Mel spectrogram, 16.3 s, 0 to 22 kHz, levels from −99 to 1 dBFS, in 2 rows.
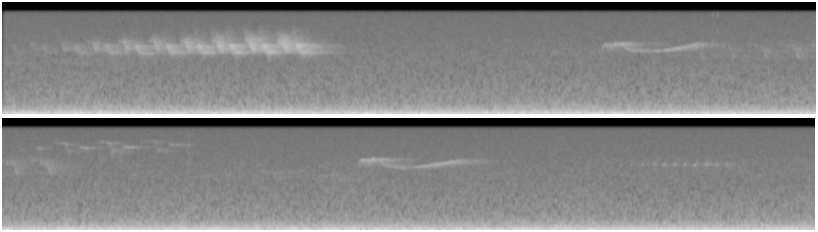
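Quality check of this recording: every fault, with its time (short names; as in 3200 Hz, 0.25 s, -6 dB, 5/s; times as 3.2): hum 60 Hz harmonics 5 -22 dBFS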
